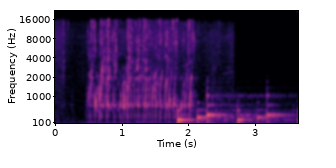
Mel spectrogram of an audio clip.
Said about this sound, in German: Stoßen Fische vielleicht doch einfach Luft aus unter Wasser und macht es dann nicht einfach irgendwie blub, blub, blub, blub, blub, irgendwie so, so wie das jetzt hier mit unserem Trinkhalm ist?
